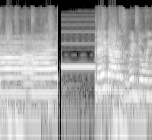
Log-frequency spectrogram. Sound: beeps

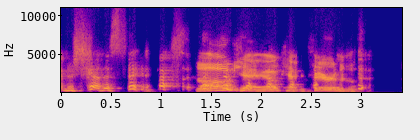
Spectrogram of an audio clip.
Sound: laughing

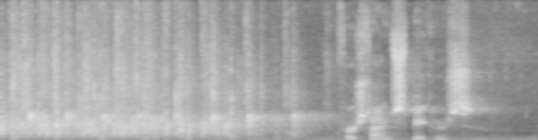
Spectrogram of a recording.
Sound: applause

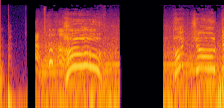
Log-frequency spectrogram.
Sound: screams

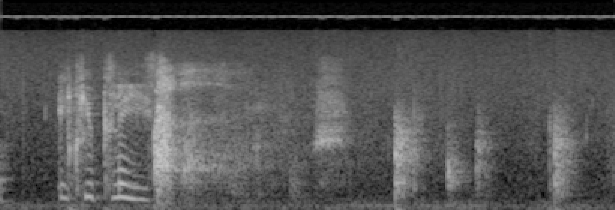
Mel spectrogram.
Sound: priest groaning

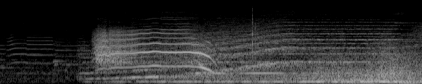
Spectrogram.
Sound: screaming

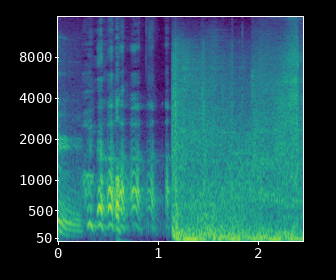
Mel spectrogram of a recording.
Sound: laughs in disbelief and takes another bite

